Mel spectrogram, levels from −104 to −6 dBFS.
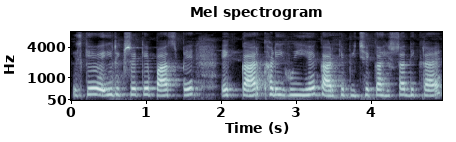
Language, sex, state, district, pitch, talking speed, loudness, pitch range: Hindi, female, Bihar, East Champaran, 250 Hz, 230 wpm, -25 LUFS, 235-265 Hz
